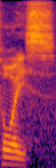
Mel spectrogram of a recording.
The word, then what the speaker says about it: Royce: so then Oh, if it's Derek pronounced Hoyce.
